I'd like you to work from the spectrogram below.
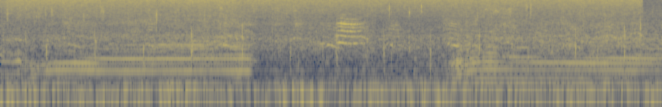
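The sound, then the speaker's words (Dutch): A foghorn on a buoy at sea sounds twice in fog, each a long, loud, steady blast of about three seconds with a rising start, separated by a pause, over constant wind and water noise. “Ja, dus de, ja, de, de zee, misthorens, uh, eh, meeuwen.”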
